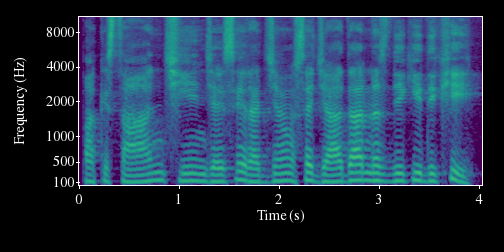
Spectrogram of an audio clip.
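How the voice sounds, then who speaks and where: A male teacher gives a lively exam-prep lecture with a warm, mellow voice. He talks to the class like a familiar elder, calling them his children and throwing rhetorical questions at them. His tone is conversational rather than formal. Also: medium pitch, a little slow. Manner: animated, addresses students as "my children", rhetorical questions.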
